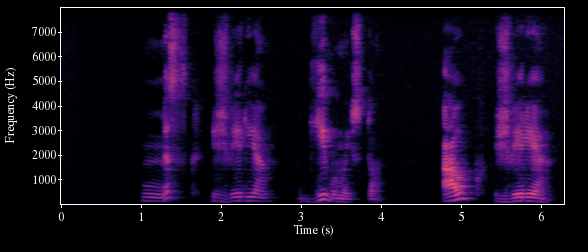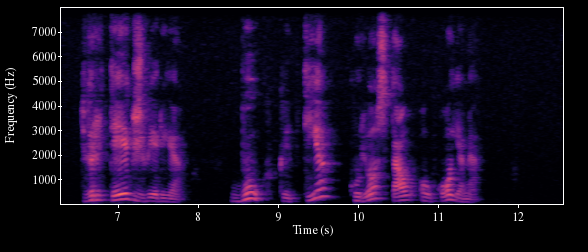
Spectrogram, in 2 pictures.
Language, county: Lithuanian, Alytus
